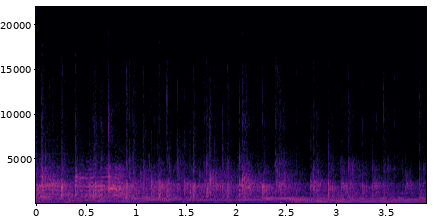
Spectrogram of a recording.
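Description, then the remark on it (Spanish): Steady applause from a crowd over sustained keyboard chords, a dense clatter of clapping that stays fairly loud for the whole few seconds, with some voices mixed in. “Alguien que diga, aleluya, con un fuerte aplauso.”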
